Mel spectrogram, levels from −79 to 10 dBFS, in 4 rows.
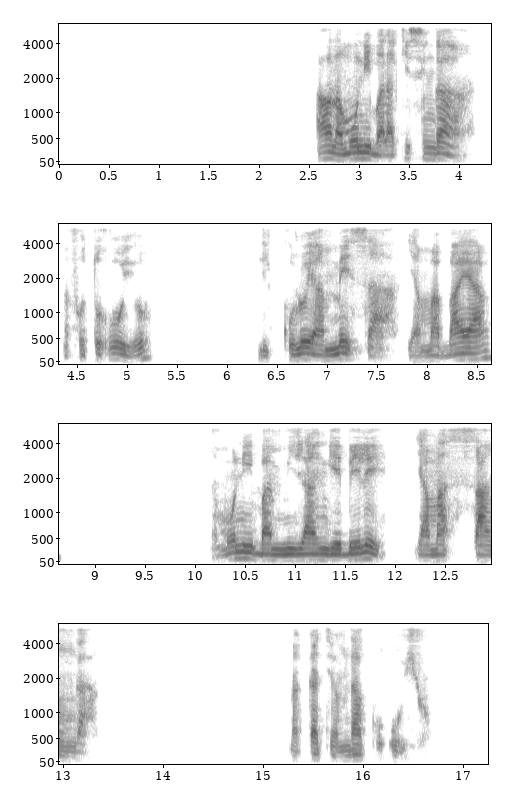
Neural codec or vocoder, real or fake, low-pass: codec, 44.1 kHz, 7.8 kbps, DAC; fake; 5.4 kHz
